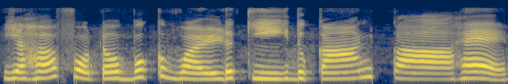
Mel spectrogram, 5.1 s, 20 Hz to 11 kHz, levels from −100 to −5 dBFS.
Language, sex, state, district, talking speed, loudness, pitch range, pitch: Hindi, female, Madhya Pradesh, Dhar, 95 wpm, -13 LUFS, 240-265 Hz, 250 Hz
